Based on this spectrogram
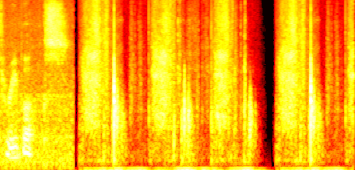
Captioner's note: pages turning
